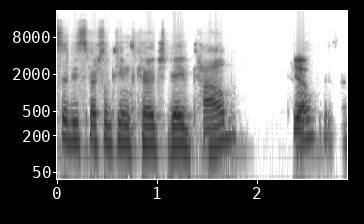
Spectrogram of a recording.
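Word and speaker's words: Toub: Yeah, Kansas City special teams coach Dave Taub.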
